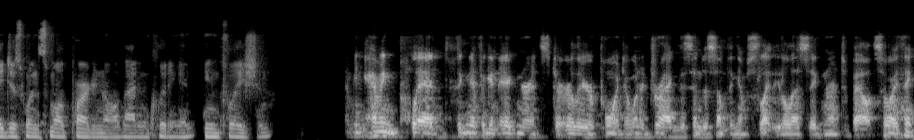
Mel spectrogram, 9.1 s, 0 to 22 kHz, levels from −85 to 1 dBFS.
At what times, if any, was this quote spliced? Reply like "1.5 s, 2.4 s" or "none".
none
